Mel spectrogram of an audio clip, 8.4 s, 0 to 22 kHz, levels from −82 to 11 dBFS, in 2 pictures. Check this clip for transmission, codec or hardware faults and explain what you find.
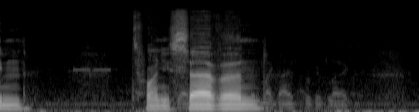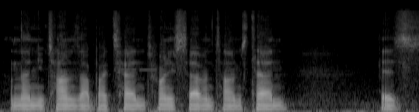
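Nothing in the clip stood out as a problem on listening.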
